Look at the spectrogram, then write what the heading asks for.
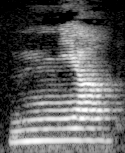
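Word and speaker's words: ञ: The next line, that first letter is pronounced like this. Nya, nya, nya. It's kind of like a cat meowing.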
